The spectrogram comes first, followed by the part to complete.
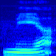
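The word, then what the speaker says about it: Meer: of my videos that mere pronounced could be the sea but it could be more so but it's a different spelling of course but it sounds the same and that's why I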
